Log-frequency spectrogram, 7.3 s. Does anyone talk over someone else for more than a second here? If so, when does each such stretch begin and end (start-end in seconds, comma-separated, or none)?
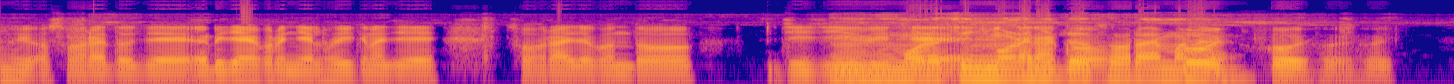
4.1-6.1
